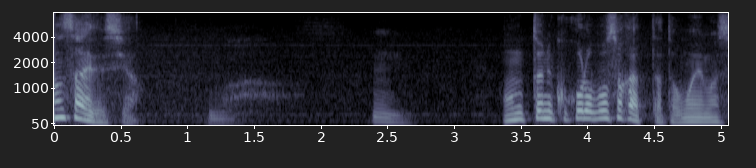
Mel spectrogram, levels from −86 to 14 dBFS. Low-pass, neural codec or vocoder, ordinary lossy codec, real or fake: none; none; none; real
